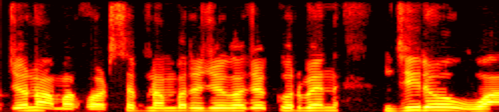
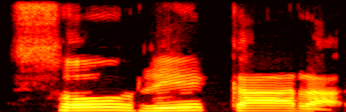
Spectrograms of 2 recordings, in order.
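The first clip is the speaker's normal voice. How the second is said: সোরেকারা very slow, every syllable held; much slower than usual. Shown as a demonstration. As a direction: stretch সোরেকারা into separate beats. Teacher sounds out new word.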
